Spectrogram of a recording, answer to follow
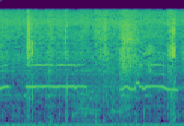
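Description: A thin, whistle-like melody of long held notes: one note held for most of a second, then a wavering note with a small step up near the end. Under it come short crisp rustles and snips of sickles cutting through dry rice stalks.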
